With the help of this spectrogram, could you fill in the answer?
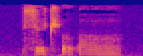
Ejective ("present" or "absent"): present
